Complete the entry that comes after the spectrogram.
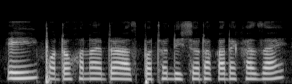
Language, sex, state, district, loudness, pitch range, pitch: Assamese, female, Assam, Kamrup Metropolitan, -16 LUFS, 255-265 Hz, 260 Hz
